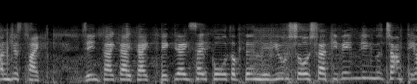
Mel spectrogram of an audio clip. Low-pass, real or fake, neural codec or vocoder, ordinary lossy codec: 7.2 kHz; fake; codec, 16 kHz, 0.8 kbps, ZipCodec; none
